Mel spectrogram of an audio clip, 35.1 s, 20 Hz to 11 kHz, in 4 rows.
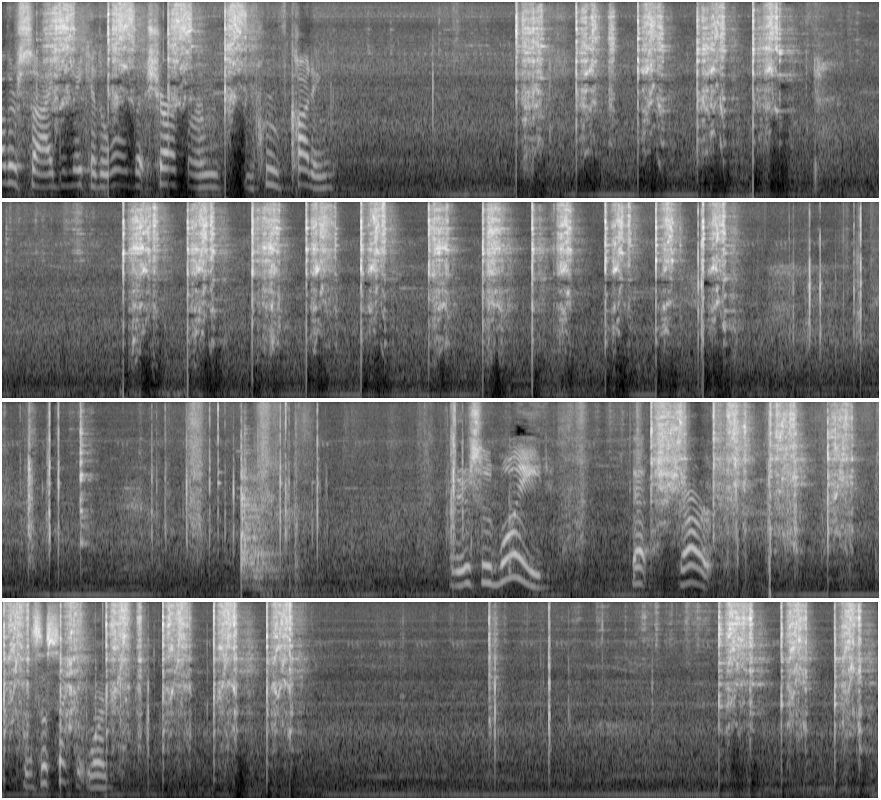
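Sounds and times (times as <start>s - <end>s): file scraping metal blade: 0.2s - 2.6s, 5.1s - 8.0s, 9.4s - 16.2s, 23.3s - 29.4s, 33.2s - 35.0s.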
